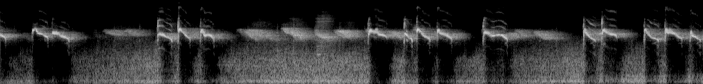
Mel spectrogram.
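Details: A captive Oriental white-eye, whose new white feathers are almost fully pigmented, sings a rapid, high, twittering song of sweet chirps and sharp upswept notes, with brief pauses between bursts; recorded 30 August 2022.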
